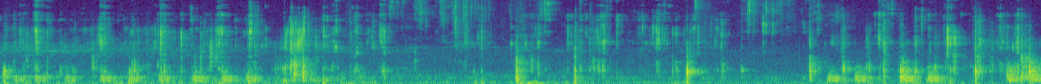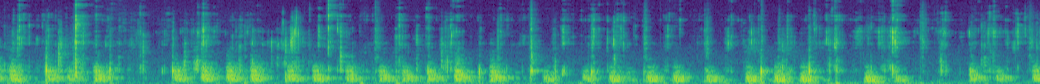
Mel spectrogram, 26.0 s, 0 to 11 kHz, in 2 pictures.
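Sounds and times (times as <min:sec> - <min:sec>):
chewing soft food: 0:00.0 - 0:26.0.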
